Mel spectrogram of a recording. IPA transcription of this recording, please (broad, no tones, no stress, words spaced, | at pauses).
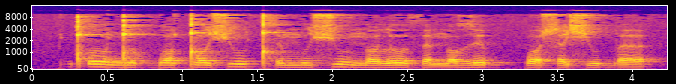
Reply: ǃʼoŋ͡ǃo ɡ͡bɔŋ͡ǃɔɕuǃʼɘ muɕun̪ɔ loθɐ n̪ɔɣɘpːɔ ɬɐɕubɐ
